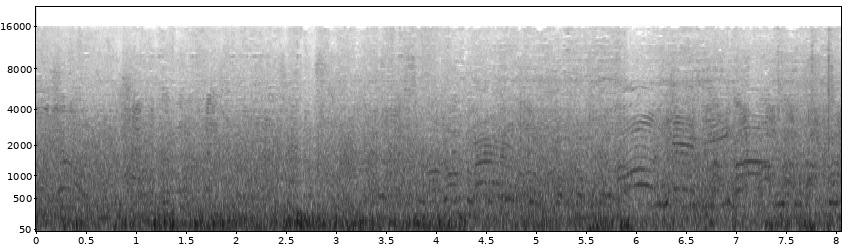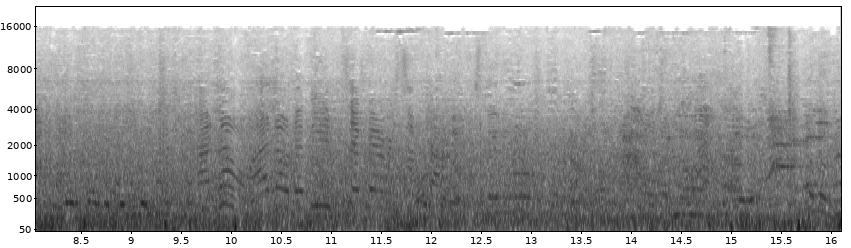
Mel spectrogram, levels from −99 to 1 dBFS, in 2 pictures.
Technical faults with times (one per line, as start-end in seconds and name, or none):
none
